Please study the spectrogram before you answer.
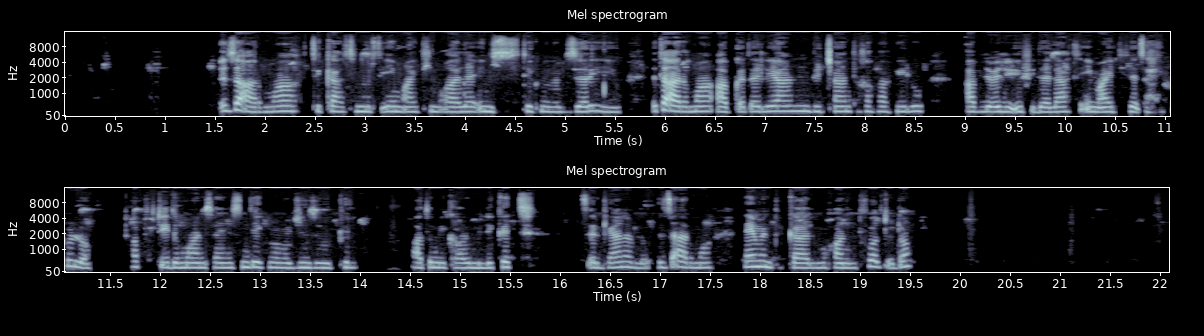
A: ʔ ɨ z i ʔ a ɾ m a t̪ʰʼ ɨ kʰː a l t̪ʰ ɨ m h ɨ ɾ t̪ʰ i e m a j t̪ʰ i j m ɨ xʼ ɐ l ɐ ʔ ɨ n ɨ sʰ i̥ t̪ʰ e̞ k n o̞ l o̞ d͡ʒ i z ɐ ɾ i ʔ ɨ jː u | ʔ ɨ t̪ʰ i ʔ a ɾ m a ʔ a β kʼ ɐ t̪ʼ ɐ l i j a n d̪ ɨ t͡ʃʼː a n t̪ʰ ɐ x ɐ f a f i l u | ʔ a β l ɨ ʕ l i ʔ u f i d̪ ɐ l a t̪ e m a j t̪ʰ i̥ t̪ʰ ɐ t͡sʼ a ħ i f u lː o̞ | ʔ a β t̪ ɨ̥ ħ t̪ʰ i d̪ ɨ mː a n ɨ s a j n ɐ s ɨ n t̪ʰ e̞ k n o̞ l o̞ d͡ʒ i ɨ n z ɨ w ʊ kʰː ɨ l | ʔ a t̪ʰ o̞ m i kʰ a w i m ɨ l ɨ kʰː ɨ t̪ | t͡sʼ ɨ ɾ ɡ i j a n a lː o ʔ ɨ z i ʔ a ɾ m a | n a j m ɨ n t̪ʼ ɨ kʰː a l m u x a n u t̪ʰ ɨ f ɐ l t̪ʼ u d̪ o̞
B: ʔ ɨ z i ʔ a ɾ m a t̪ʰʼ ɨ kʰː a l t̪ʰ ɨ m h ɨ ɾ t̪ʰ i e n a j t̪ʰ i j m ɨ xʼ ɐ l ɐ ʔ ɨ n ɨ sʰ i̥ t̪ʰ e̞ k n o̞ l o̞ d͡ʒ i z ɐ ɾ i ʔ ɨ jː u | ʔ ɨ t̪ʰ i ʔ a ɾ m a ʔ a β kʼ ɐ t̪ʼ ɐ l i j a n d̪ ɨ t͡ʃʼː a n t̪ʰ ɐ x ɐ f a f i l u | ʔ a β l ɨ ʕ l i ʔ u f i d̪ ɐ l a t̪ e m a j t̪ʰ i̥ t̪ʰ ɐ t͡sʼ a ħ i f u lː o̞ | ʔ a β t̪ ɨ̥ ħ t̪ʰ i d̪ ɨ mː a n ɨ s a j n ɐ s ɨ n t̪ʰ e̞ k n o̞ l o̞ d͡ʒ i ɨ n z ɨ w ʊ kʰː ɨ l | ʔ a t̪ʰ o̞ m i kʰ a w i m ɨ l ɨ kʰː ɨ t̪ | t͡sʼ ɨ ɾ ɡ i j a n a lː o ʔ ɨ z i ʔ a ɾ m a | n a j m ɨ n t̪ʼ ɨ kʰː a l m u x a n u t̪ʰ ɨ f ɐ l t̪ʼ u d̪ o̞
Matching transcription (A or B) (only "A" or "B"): A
